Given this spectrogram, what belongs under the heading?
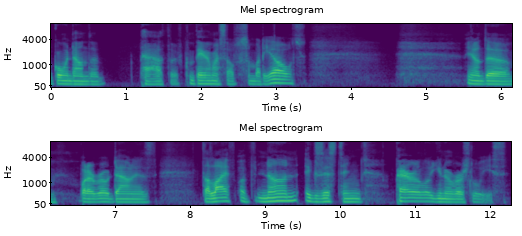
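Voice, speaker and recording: A man in his thirties, a native Spanish speaker, reflects on his week in a relaxed monologue. His voice sits low, and he often pauses and restarts as he thinks. The recording is close and dry, with no room sound. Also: no echo. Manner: thoughtful, halting, restarts often. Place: Louisiana.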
